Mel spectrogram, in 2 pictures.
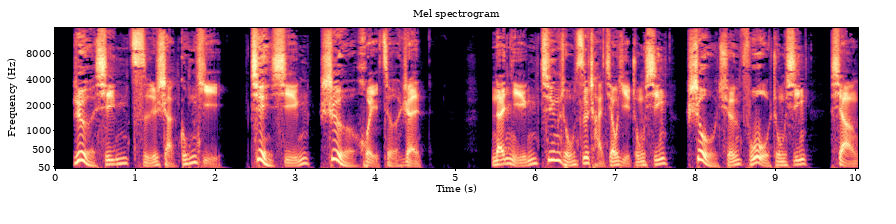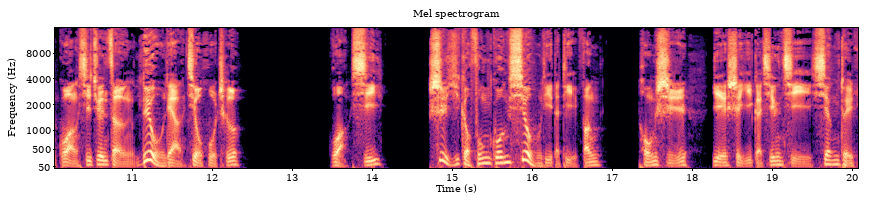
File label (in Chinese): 男 公益宣传 捐车活动 热心慈善公益 践行社会责任, 配音案例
